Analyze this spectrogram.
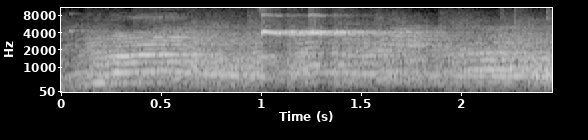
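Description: A referee blows a short whistle.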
